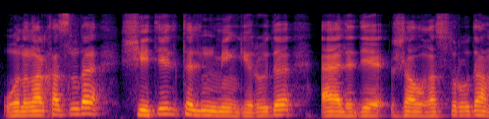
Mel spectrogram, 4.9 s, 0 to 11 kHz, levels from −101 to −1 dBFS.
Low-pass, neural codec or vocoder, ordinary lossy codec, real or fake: 7.2 kHz; none; none; real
